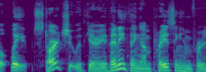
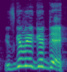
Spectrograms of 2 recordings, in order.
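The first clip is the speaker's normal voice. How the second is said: much higher, sing-song cheery voice; sing-song self-pep talk; 14 semitones higher, faster than usual. Retold or imitated. Producer retelling his pep talk again, higher and giddy. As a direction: lift it up into a giddy chirp. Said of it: "So I was like".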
